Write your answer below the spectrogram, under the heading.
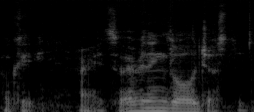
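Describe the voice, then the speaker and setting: A man performing an improvised ASMR roleplay monologue in a halting, hesitant, deadpan manner. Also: lowish voice. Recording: clear background noise.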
